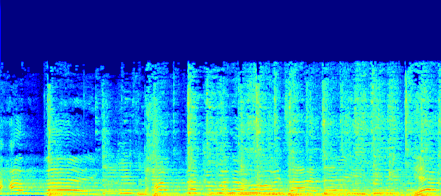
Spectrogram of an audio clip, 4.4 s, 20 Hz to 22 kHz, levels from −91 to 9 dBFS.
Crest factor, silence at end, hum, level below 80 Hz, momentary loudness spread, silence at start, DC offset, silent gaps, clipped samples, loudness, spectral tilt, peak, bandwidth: 14 dB; 0 s; none; -58 dBFS; 5 LU; 0 s; under 0.1%; none; under 0.1%; -21 LUFS; -4 dB/octave; -6 dBFS; 15.5 kHz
